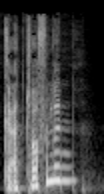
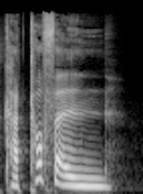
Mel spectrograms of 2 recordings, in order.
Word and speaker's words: Kartoffeln: With potatoes mit Kartoffeln? – Ja, fast. The structure was correct, but the pronunciation was a little bit off. It's Kartoffeln.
